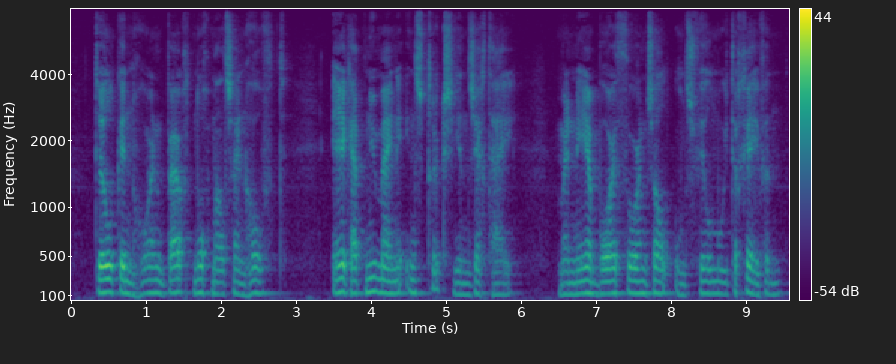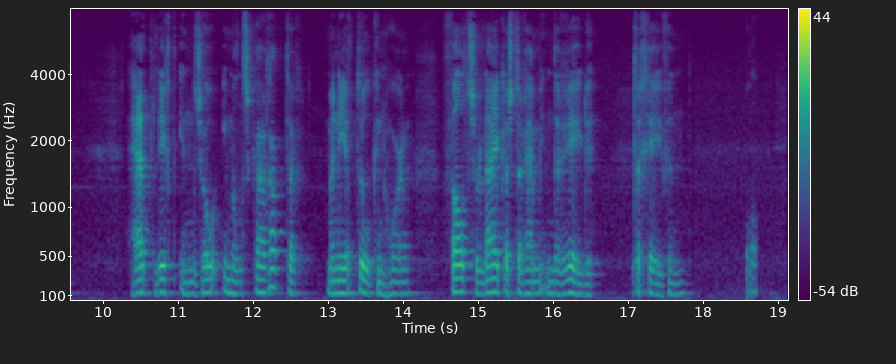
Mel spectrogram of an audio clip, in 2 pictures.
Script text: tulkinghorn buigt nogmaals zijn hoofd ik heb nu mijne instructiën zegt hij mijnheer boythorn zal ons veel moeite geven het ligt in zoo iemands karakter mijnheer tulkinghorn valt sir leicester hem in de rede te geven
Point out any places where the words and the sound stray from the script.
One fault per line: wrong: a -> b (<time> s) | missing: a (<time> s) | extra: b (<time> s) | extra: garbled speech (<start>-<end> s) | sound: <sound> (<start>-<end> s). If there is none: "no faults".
sound: laugh (18.6-18.8 s)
